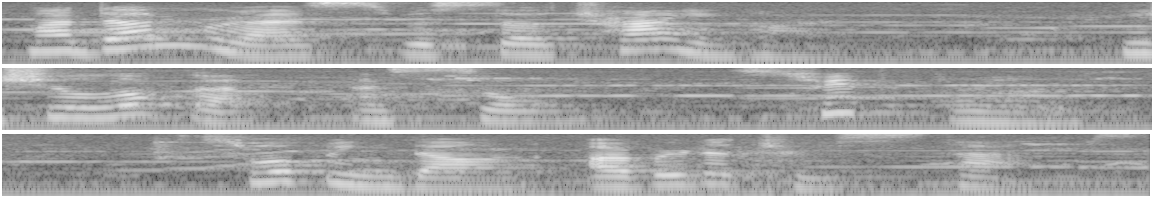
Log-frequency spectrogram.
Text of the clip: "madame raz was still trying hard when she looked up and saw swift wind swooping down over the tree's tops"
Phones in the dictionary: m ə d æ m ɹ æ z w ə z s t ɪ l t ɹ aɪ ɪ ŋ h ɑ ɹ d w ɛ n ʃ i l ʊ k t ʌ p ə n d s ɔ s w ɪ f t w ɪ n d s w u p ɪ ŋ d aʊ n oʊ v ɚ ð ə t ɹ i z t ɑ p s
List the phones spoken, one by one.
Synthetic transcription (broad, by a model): m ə d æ m ɹ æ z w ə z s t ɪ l t ɹ aɪ ɪ ŋ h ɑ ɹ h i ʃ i l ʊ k ʌ p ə n s ɔ s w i t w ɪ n s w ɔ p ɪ ŋ d aʊ n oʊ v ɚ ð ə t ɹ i s t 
